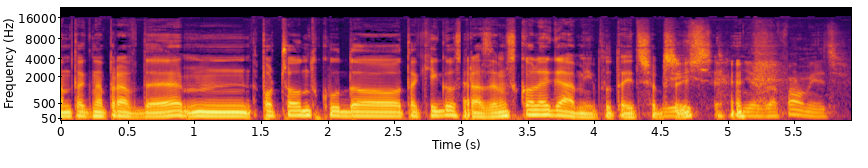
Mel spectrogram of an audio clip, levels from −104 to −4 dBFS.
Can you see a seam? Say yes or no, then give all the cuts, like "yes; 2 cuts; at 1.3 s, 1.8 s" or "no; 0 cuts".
yes; 4 cuts; at 1.5 s, 3.0 s, 4.0 s, 4.5 s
